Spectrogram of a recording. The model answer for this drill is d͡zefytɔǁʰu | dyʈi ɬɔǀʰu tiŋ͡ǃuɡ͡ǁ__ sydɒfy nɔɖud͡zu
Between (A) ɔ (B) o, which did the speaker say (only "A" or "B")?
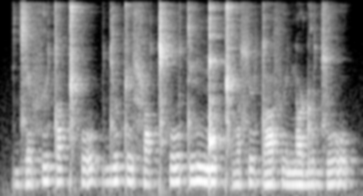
A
